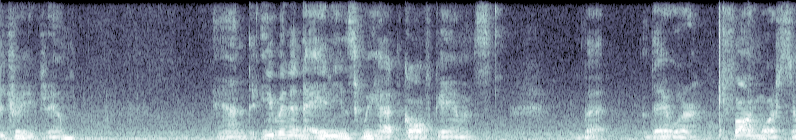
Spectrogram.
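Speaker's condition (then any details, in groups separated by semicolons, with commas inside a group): Cerebral palsy; breathing fine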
